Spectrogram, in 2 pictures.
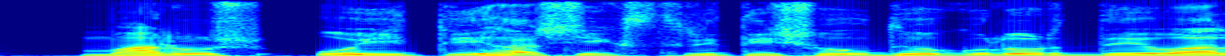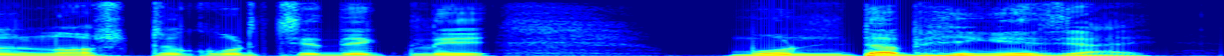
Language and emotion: Bengali, sad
